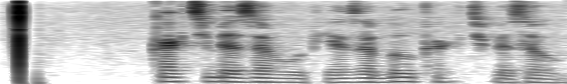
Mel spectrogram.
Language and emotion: Russian, neutral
